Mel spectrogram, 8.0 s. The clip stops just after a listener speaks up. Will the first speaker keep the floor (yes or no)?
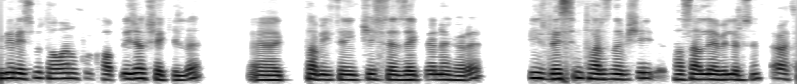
yes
